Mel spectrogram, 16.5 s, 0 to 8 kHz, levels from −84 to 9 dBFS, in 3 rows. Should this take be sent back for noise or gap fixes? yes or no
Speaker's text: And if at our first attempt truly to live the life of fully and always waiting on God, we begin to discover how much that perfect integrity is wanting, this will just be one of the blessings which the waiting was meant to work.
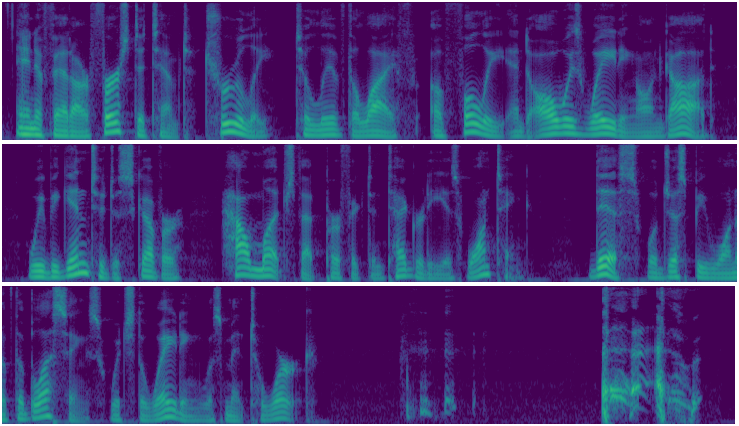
yes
